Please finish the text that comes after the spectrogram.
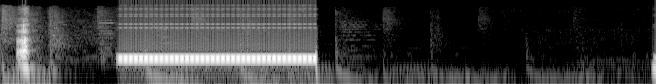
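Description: A single steady ringback tone on an outgoing phone call to a hotel in Kalmar, one long loud buzz lasting about a second, then quiet line noise before the next ring begins.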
